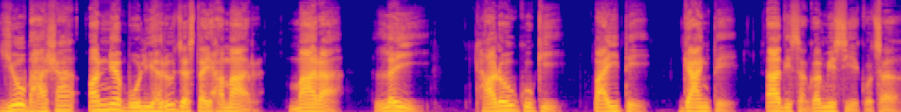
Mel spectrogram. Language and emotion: Nepali, neutral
